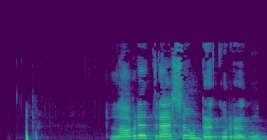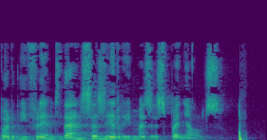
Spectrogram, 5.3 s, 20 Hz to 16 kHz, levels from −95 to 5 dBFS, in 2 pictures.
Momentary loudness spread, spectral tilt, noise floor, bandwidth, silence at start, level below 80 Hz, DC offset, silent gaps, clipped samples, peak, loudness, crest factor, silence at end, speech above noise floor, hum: 10 LU; -4 dB/octave; -80 dBFS; 11.5 kHz; 0.25 s; -58 dBFS; under 0.1%; none; under 0.1%; -8 dBFS; -28 LUFS; 22 dB; 0.2 s; 52 dB; none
